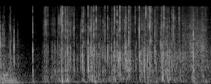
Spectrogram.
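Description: Foil blind-bag packaging crinkling in a quick, irregular run of crackles as it is handled and the small figure is pulled out of it.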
